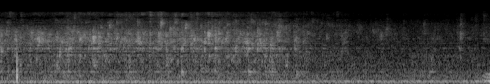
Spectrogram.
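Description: Water runs and splashes steadily as a hydroponic system's pump moves it out of the nutrient reservoir, making a faint, even liquid trickle and gurgle.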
